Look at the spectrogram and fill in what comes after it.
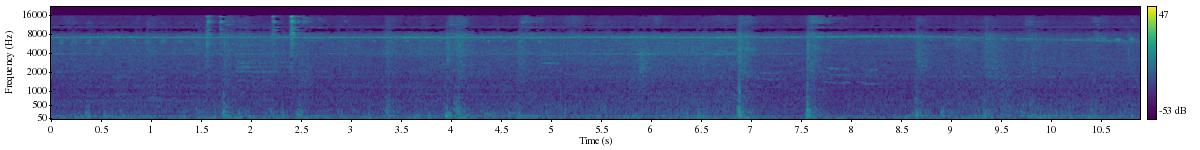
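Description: Indian Railways passenger coach rolling slowly out of a station, heard from a coach window: a steady low rumble of wheels on rail with irregular clanks and knocks, two sharp ones about seven seconds in.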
